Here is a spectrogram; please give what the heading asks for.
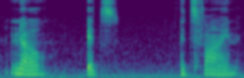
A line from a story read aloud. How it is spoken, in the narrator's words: Derek stiffly replied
